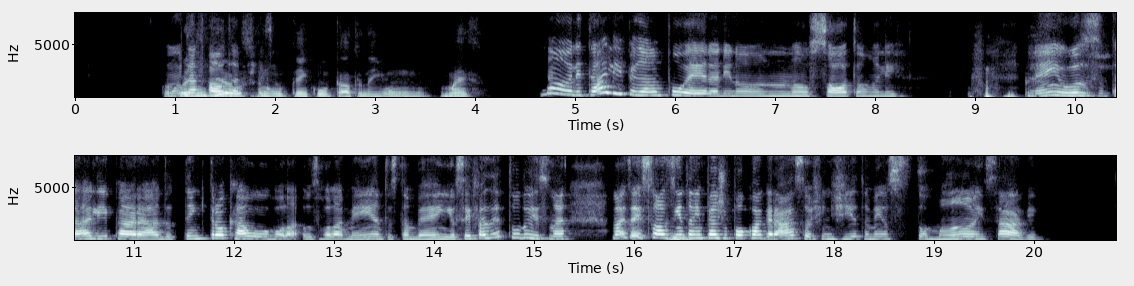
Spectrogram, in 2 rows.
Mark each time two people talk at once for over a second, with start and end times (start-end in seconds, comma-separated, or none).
0.9-2.1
